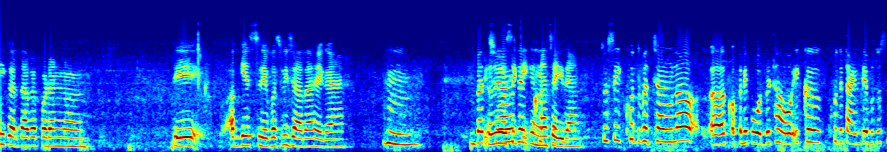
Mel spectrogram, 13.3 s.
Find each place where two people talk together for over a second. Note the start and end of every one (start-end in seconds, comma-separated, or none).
7.2-8.5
